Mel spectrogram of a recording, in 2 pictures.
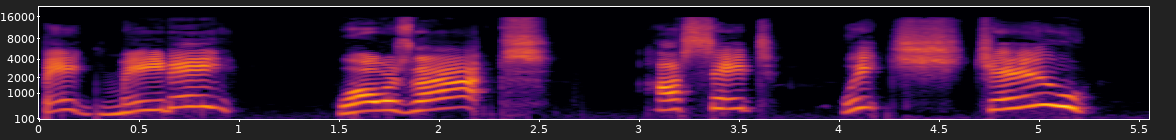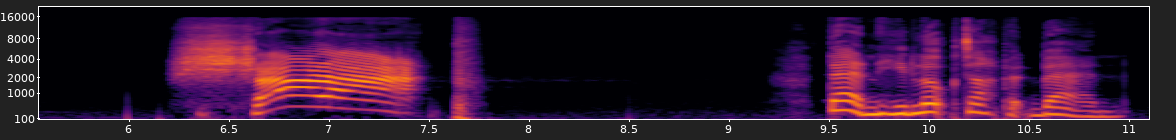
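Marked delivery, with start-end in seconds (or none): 0.0-5.3 high squawky parrot voice; high, loud parrot chatter; cheeky parrot. A narrator's reading. Parrot talks back to captain. 6.2-7.7 angry pirate. A narrator's reading. Captain silences the parrot.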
